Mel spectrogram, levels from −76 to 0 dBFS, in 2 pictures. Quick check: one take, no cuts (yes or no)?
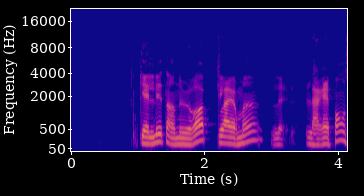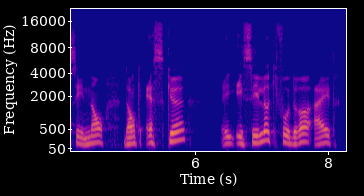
no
